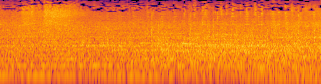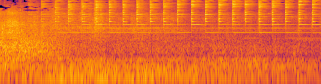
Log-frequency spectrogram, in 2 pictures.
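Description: Freight cars clatter and squeal over the rails.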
